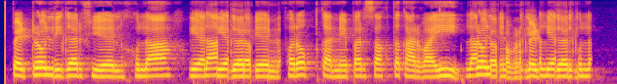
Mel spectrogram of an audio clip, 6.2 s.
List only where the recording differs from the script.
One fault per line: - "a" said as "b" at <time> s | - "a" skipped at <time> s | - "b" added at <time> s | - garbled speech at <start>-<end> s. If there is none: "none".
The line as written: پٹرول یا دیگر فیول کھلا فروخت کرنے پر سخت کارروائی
- "یا" skipped at 0.5 s
- garbled speech at 1.9-2.8 s
- garbled speech at 4.6-5.9 s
